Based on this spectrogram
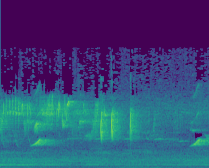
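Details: Common redstart (Phoenicurus phoenicurus), call.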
